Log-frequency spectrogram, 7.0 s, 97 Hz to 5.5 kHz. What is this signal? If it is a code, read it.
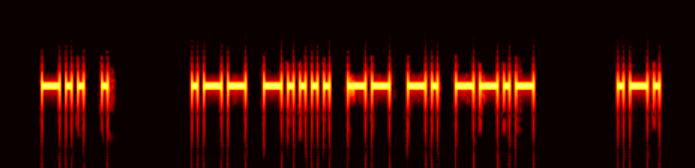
Morse code, heard as a keyed tone, about 20 wpm, 700 Hz. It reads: DE W6MNQ R
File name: UK MASTER QSOs TRAINING / 20WPM / UK MASTER QSOs 0058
